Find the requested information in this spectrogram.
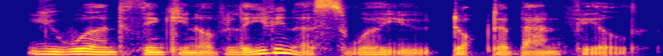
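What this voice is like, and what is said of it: Character voice with thick accent. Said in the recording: “in a thick accent”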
